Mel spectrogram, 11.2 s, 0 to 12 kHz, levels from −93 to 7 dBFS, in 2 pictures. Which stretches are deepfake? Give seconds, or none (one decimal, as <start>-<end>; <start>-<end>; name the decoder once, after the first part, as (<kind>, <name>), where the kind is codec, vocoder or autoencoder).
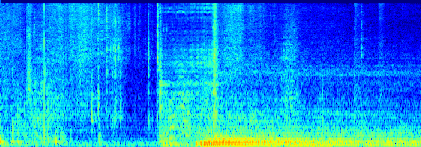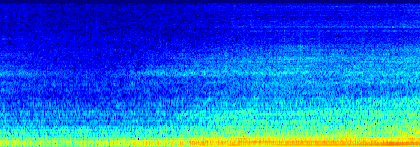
2.2-2.9 (vocoder, Vocos); 5.4-7.1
